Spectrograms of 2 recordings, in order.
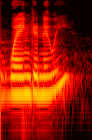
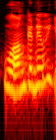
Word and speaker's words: Whanganui: We went there, and and then all the way back down through Whanganui. – Whanganui? – Yeah, there you go.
